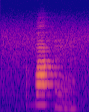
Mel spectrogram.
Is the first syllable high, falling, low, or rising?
high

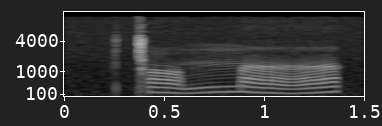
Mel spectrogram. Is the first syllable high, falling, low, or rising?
low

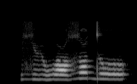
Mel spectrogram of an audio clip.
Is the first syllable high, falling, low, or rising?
low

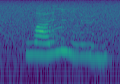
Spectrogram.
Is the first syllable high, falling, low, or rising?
rising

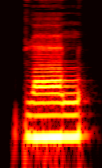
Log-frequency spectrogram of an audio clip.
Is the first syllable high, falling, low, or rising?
high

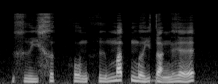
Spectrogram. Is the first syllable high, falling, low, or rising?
low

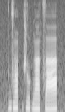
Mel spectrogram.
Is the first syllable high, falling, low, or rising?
high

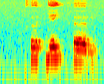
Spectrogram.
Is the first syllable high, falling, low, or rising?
low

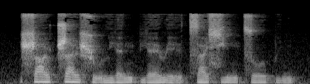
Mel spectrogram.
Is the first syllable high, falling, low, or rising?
falling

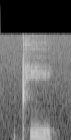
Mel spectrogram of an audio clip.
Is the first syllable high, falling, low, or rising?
falling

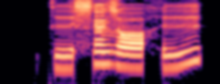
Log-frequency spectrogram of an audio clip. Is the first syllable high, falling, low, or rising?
low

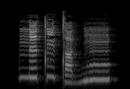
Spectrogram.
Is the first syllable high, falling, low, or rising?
high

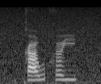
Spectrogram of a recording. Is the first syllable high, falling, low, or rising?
rising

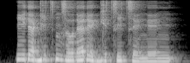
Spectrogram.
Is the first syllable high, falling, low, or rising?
high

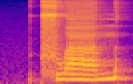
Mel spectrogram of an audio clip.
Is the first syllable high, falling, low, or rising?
rising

